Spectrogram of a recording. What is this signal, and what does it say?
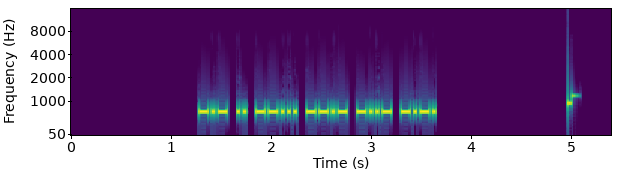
Morse code, heard as a keyed tone, about 36 wpm, 700 Hz. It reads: KI7QXC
